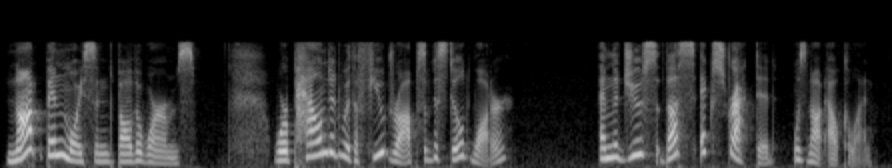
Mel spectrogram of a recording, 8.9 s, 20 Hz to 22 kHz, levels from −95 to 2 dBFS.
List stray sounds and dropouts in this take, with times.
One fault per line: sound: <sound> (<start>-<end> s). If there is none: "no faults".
no faults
